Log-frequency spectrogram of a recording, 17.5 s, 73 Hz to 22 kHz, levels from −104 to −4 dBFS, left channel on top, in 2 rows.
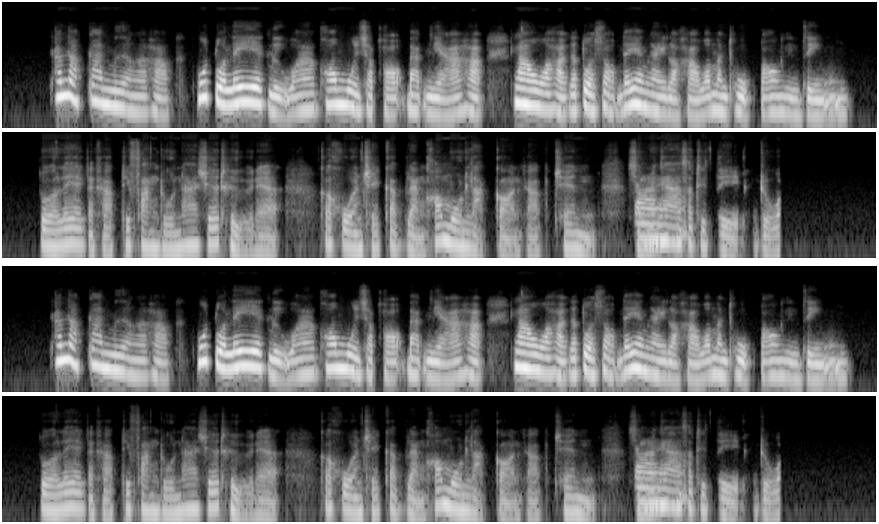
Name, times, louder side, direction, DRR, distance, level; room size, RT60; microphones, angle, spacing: voice 1, 0.5-1.7 2.0-8.5 15.1-15.6, left 1 dB, 15° left, 0.6 m, -21 dB
voice 2, 9.1-16.5, left 1 dB, 50° left, 2.7 m, -31 dB
head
